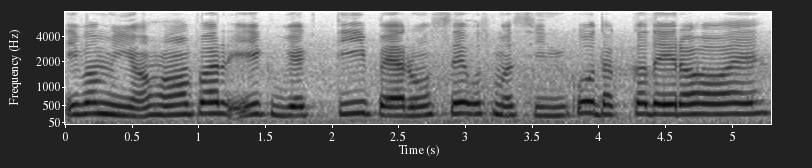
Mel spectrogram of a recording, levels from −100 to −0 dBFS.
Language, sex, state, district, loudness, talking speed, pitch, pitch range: Hindi, female, Bihar, Gaya, -13 LUFS, 160 wpm, 270 Hz, 245-285 Hz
